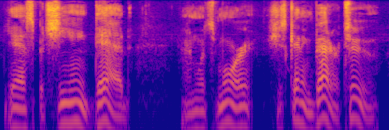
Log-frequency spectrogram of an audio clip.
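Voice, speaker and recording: A man voicing a scared, superstitious young village boy who speaks in a rustic backwoods dialect, hushed and fearful. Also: on the low side, animated, a little slow, voice pushed up, heavily acted. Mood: frightened.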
